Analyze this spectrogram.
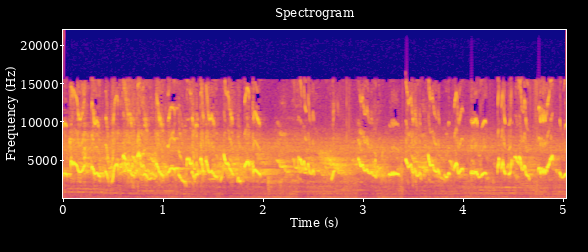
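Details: Kept yellow-bellied prinia from Lombok, sung as a lure for other birds: vigorous, high, wavering chirps and trills in tight repeated phrases, nearly continuous, over a soft low hum.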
